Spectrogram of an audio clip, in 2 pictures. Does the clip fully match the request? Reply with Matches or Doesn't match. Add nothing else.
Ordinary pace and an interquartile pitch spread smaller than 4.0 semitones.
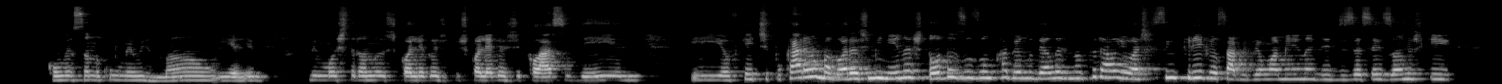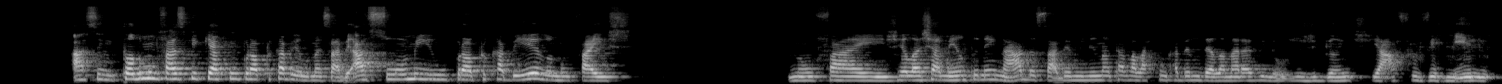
Doesn't match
